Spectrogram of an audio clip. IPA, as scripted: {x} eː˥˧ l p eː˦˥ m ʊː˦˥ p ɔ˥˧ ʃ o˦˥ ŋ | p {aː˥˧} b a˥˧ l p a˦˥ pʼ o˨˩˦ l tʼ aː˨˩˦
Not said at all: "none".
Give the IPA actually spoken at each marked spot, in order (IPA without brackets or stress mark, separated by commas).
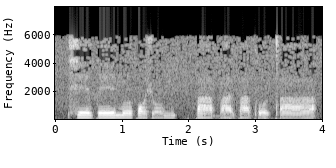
x, aː˥˧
